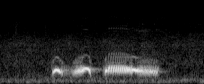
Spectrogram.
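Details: Clear 'kuk 3' phrase from a wild local spotted dove: a sharp short note, a rounded coo, and a long, slightly trembling coo after a brief gap, then quiet.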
